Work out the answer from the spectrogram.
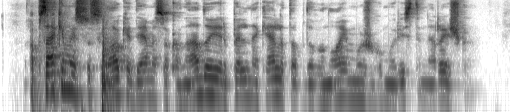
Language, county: Lithuanian, Vilnius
